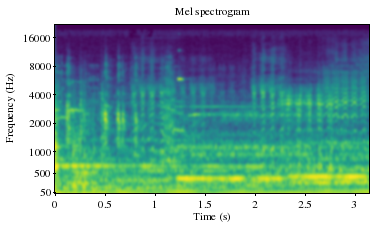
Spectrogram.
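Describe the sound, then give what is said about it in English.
Nanny goats in a pen bleat in a barn, their wavering cries overlapping one another against a steady low rumble and rustling in the background, with no voices present. “There, the old woman took him to a pen of nanny goats and sat him down on a pile of hay.”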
